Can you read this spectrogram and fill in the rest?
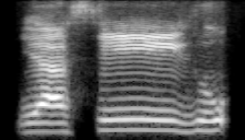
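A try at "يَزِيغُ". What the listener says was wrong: Yazigu. Yazigu itu G. Gu. Yazigu. Gu. Yazigu. Bukan yasi. Ini zai. Yazigu. Za. Yazi. Z. Z. Yazigu.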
